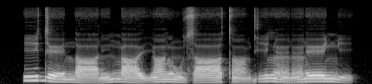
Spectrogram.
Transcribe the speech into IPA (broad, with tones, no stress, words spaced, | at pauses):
i˦deː˨ naː˨ɾĩ˦ŋaː˨ jã˦lũ˨zaː˨˦tã˨ ɡi˦lɛ̃˨ɾɛ̃˦ɾeː˦ ɲi˨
